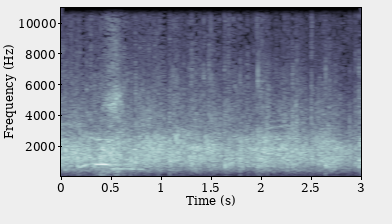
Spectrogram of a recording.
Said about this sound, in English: Somebody better clap their hands and praise God today. Amen? Come on.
